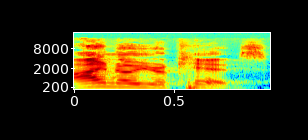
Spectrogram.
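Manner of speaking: very loud, high-pitched hollered shout. On a gurney in the emergency room, the speaker shouts at a nurse: retelling a shout. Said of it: "and I shouted at her".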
